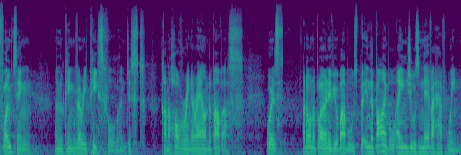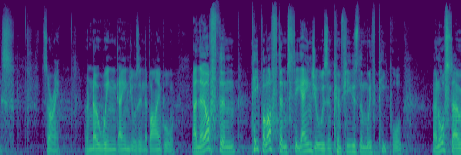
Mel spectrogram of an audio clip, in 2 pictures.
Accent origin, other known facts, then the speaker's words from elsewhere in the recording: England, United Kingdom; I'm English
